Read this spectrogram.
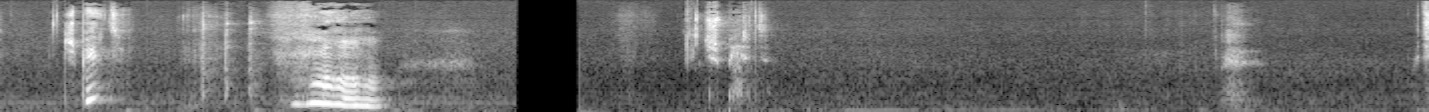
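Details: Lynx point Siamese cat, indoors, answering with a meow when asked if he wants to play with his feathery wand toy; one rising-falling meow around two seconds in, short clicks and quiet human voice between.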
